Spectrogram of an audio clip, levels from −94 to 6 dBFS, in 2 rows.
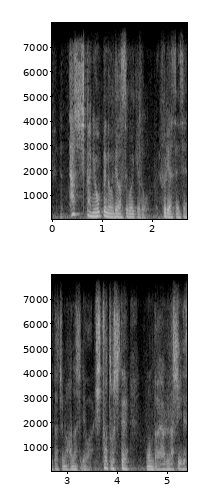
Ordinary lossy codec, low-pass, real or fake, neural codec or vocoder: Opus, 32 kbps; 7.2 kHz; real; none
